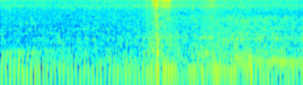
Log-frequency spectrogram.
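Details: Honda Beat fuel-injected scooter that was totally dead, fixed after finding and repairing a wire chewed by rats and corroded: engine ticks over with a steady, even pulse and a brief blip mid-clip; runs smooth and healthy.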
